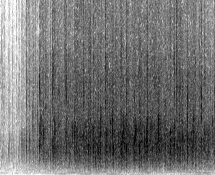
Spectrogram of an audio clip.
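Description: Video game crowd applause at a political campaign rally swells in and holds steady, a dense wash of clapping and cheering from a large audience.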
